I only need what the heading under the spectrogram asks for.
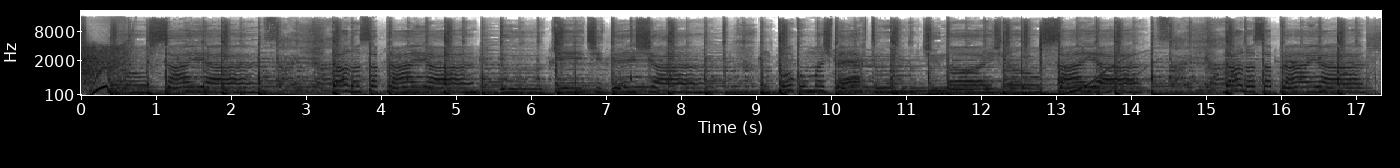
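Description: A pop song plays loud and full, with a sung melody gliding over a steady bass-heavy beat and layered instruments, continuing without pause for the whole stretch.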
